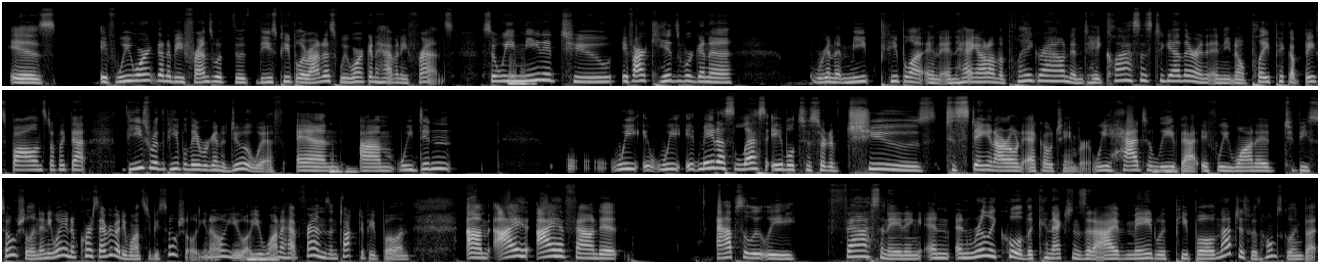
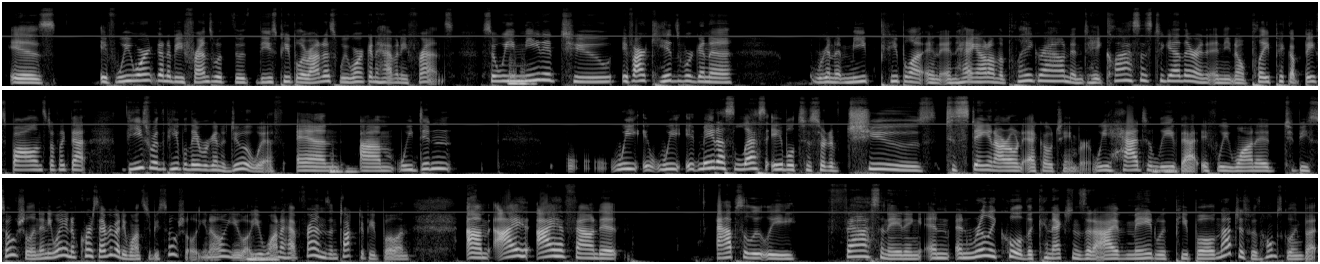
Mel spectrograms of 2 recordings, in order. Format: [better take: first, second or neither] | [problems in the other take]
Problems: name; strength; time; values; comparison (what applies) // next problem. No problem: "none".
first | high-pitched whine; noticeable; throughout; 4 kHz, 20 dB below the speech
